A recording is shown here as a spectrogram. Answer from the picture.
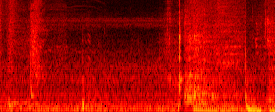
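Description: A plastic bat striking a plastic Blitzball once, a sharp short knock about a second and a half in, fouling the pitch off.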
